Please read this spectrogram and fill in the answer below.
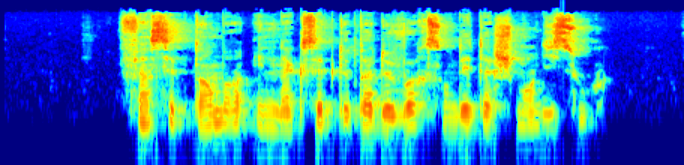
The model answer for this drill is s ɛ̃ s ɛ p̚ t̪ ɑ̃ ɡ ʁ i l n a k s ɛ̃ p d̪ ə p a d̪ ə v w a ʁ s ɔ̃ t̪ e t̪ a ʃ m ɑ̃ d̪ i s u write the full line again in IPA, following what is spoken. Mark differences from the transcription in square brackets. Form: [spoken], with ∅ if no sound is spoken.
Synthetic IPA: [f] ɛ̃ s ɛ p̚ t̪ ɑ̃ [b] ʁ i l n a k s [ɛ] p [t̪] ə p a d̪ ə v w a ʁ s ɔ̃ [d̪] e t̪ a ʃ m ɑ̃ d̪ i s u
